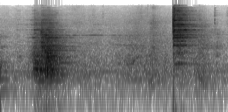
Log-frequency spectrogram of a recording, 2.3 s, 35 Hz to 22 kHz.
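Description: A short, sharp metallic clink near the end, with a brief ring, as a ground-down steel 32 mm spanner and a homemade steel fan-pulley holding tool knock together while being fitted. A softer, duller noise comes about half a second in.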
